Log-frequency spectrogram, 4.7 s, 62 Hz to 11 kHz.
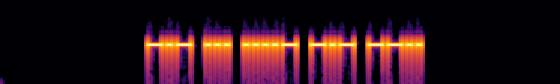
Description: Morse code, heard as a keyed tone, about 30 wpm, 700 Hz. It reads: KS4KZ
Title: USA Call Signs - 5 Characters - 2x Character Spacing - 30wpm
